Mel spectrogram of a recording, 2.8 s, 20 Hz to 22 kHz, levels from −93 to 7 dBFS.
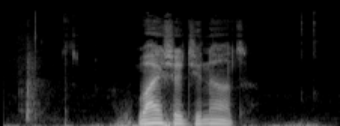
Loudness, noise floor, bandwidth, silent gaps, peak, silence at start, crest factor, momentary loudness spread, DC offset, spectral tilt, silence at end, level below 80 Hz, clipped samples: -27 LUFS; -55 dBFS; 11.5 kHz; none; -8 dBFS; 0.2 s; 22 dB; 20 LU; under 0.1%; -7 dB/octave; 0.2 s; -42 dBFS; under 0.1%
